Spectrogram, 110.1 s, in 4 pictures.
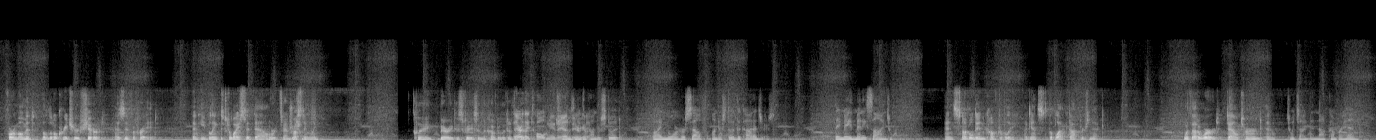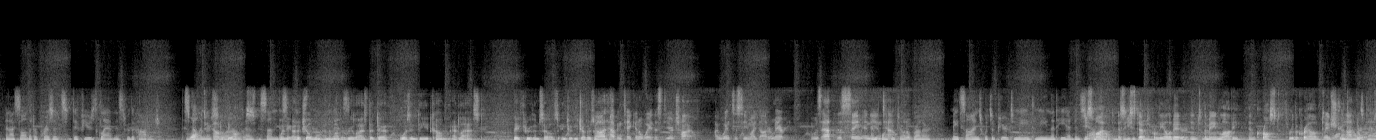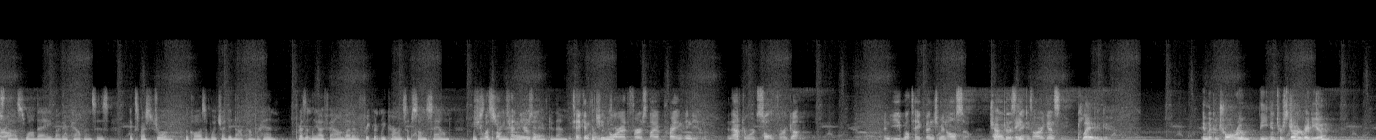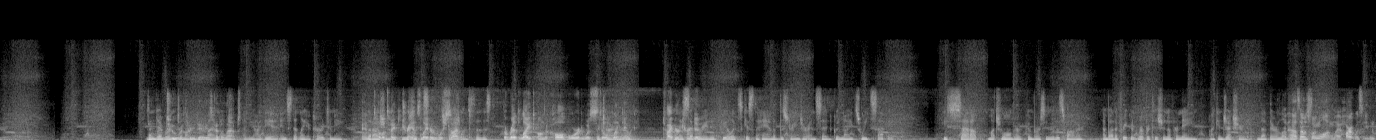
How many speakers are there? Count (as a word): four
